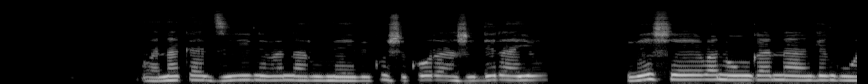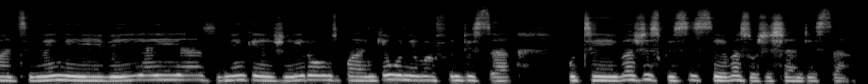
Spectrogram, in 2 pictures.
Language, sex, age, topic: Ndau, male, 36-49, education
